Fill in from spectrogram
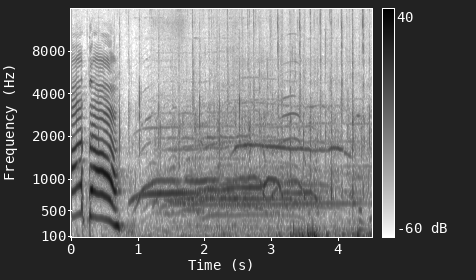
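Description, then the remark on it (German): A crowd cheers as a woman on hunger strike against ecocide is introduced and handed the microphone, opening with a loud rising whoop, then sustained shouting voices over a steady bed of clapping and murmur that continues throughout. “Großen Applaus bitte für die”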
